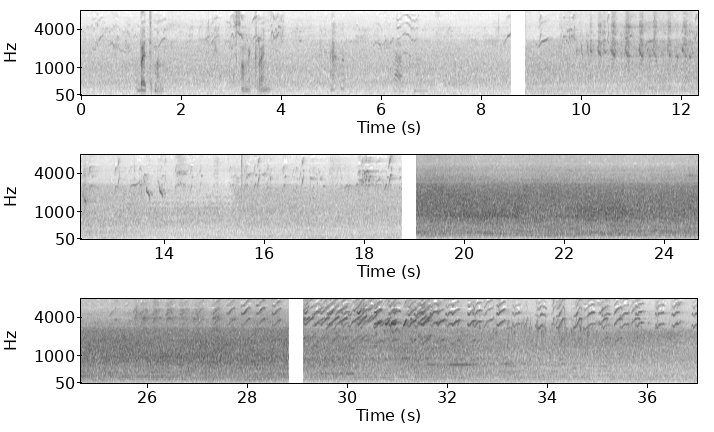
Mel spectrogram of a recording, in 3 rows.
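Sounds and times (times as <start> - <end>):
birds downward-sliding chirps: 0.0 - 18.8, 24.4 - 37.0
loud steady rushing noise: 19.1 - 34.2.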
